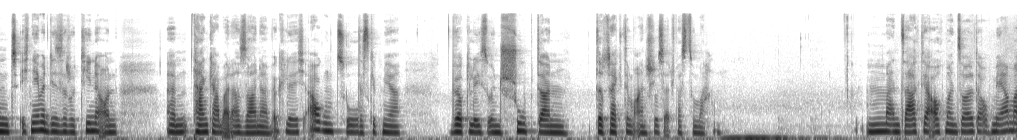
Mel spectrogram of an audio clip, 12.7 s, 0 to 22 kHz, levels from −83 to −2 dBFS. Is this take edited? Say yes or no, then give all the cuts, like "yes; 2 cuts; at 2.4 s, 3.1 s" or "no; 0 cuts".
yes; 2 cuts; at 4.5 s, 10.7 s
